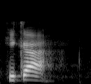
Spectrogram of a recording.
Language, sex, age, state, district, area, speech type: Assamese, female, 60+, Assam, Dhemaji, rural, read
